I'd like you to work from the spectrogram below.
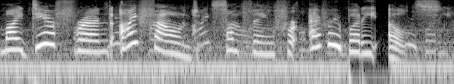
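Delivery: tutting voice. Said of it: "tutting at you".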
